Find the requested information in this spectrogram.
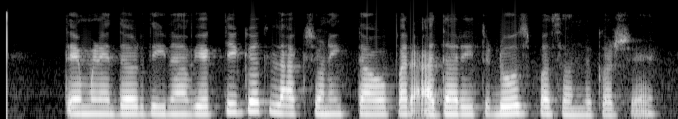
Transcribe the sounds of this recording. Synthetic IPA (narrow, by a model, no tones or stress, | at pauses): t̪emɳ̃ed̪əɾd̪inaʋjək̚t̪iɡət̪lakʃəɳ̃ik̚t̪aopəɾa̰d̪ʱaɾit̪ɖozpəsənd̪kəɾʃḛ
